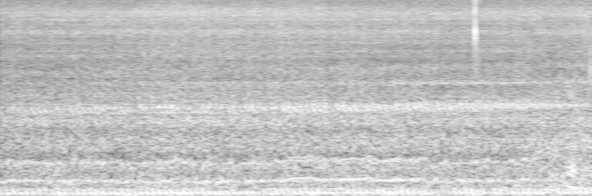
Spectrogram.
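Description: A motorcycle carrying a food bag hung on its left side runs along the road on a long journey from Gaibandha to Dhaka, a steady loud engine drone with wind rush and no gaps, unbroken by speech.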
